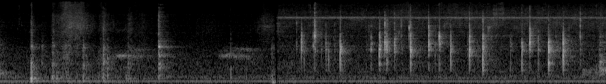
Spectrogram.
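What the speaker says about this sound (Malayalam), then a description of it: "നമ്മുടെ കടുക് പൊട്ടി തുടങ്ങിയിട്ടുണ്ട്" Mustard and fenugreek seeds popping in hot oil for a Kerala prawn curry, heard as a dense run of sharp, crackling pops that grows quicker and louder midway, close up, with a steady low hum underneath and no talking.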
